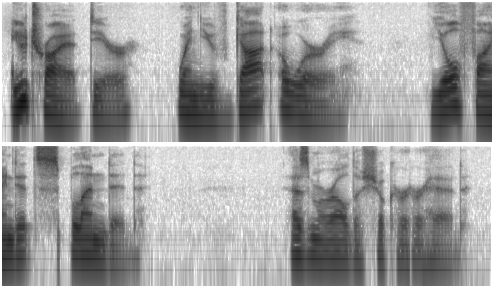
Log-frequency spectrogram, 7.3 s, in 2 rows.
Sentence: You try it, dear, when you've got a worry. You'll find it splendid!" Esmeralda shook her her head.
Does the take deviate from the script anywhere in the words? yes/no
no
